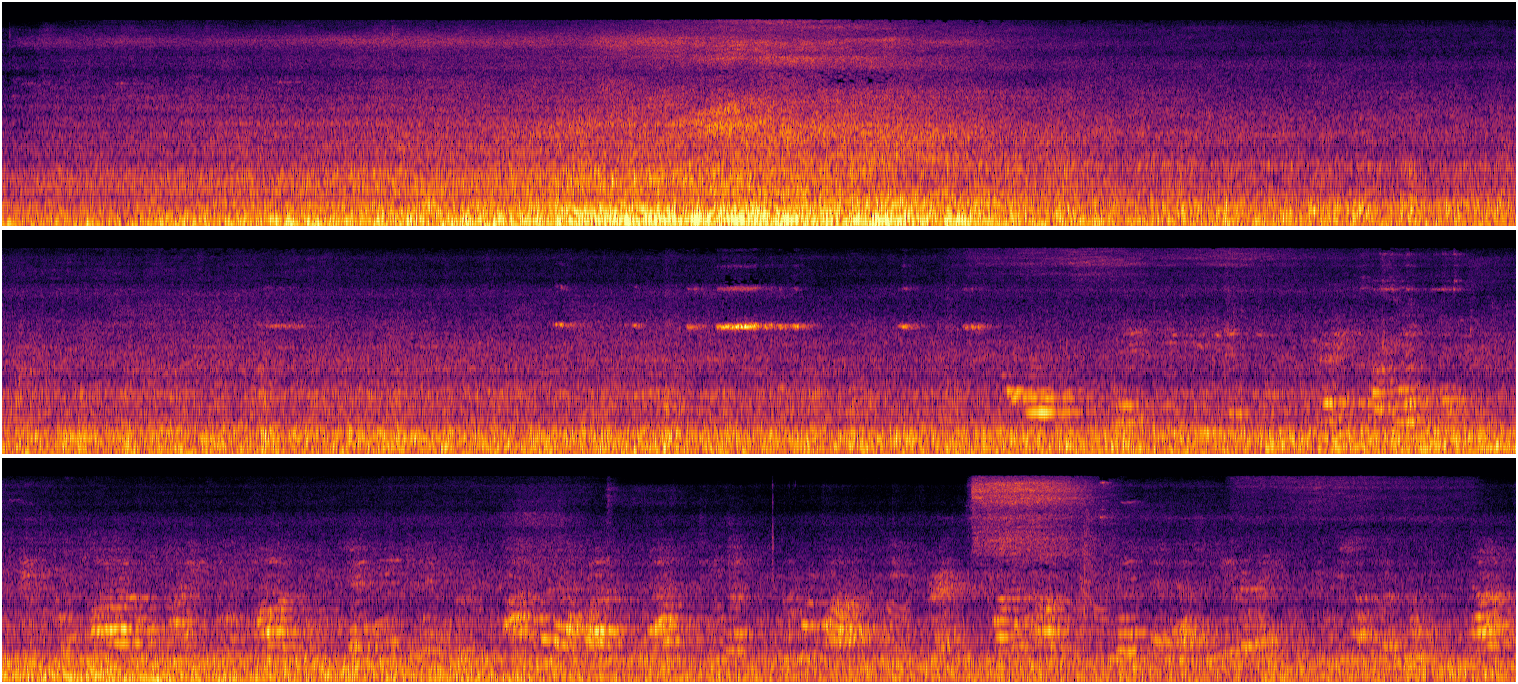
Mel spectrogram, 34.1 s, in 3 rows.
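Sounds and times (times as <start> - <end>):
high squeals from running gear: 16.5 - 17.4.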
